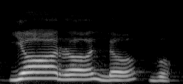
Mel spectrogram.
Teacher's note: इन व्यंजनों का उच्चारण स्वर तथा व्यंजन के मध्य का सा होता है। ठीक है, उच्चारण के समय जिह्वा मुख के किसी भाग को स्पर्श नहीं करती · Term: अंतस्थ व्यंजन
